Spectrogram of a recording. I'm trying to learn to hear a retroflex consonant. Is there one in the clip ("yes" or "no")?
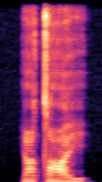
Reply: no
